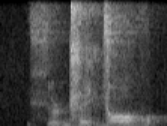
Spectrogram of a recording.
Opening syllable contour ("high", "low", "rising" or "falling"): rising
